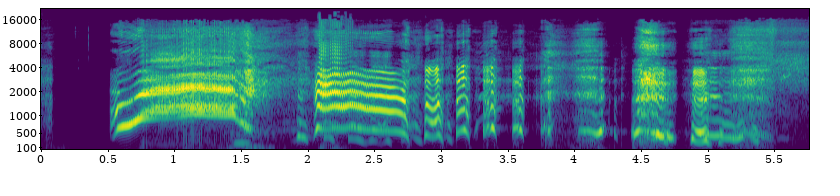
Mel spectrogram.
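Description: A creature at a campsite near a tent, after a person screams at it, lets out a loud, shrill scream-howl that rises in two long wavering cries, then breaks into a rapid series of choppy shrieks and yelps, piercing.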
